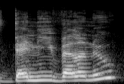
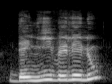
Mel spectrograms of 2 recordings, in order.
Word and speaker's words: Denis Villeneuve: I think it's Denis Villeneuve. Denis Villeneuve. I think that's how you pronounce it. You say it like that, Denis Villeneuve.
